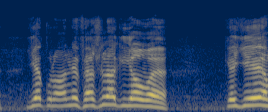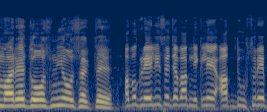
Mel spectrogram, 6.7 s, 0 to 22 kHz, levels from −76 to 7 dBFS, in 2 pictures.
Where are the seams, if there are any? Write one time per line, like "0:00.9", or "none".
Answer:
0:04.8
